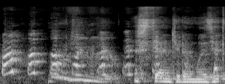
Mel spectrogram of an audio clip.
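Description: A woman laughing and chuckling while another woman talks.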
